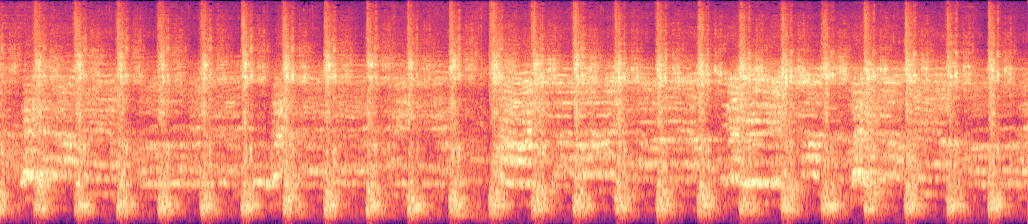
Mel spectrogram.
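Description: A powwow drum group beating a large drum in a steady, even beat while the singers sing a contest song, heard through loudspeakers.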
